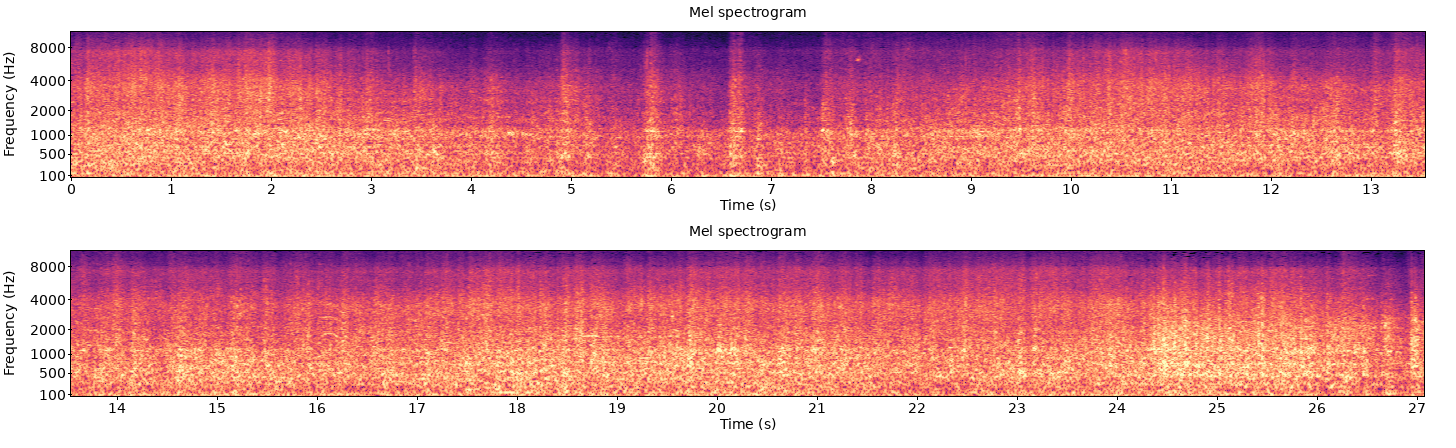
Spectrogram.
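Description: Scorpion, a Schwarzkopf steel looping roller coaster: the train running at speed over the track with a loud, steady rumble of wheels, and a few clatters about five to seven seconds in.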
